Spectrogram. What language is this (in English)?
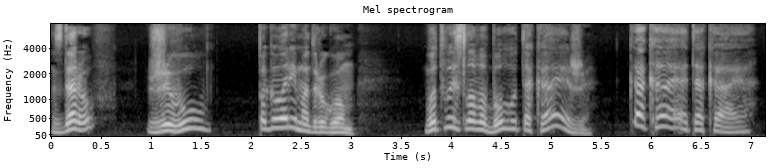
Russian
